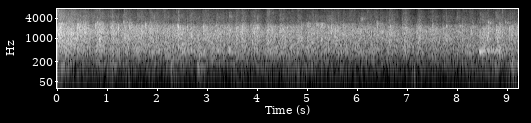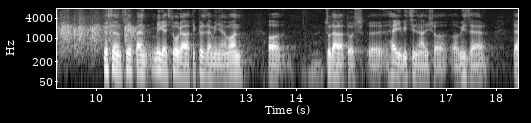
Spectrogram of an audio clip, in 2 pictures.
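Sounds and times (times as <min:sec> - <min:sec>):
audience applause: 0:00.0 - 0:11.1
speech: 0:10.2 - 0:13.8, 0:14.6 - 0:18.4.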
